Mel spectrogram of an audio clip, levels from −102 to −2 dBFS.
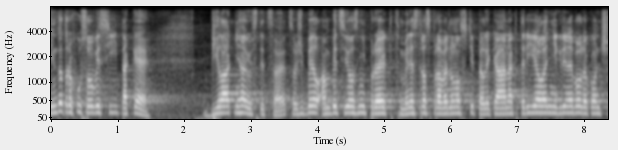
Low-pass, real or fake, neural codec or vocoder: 7.2 kHz; real; none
